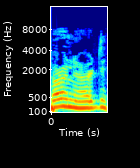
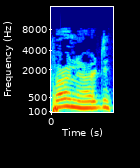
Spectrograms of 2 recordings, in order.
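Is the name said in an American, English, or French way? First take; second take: English; English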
